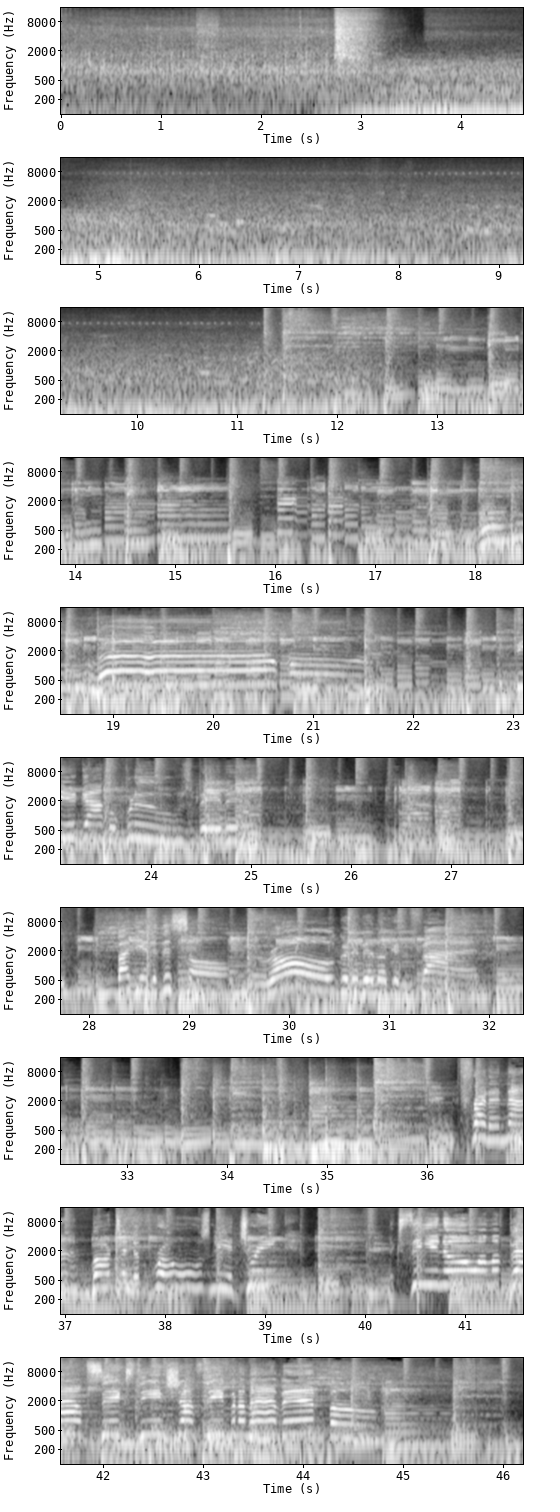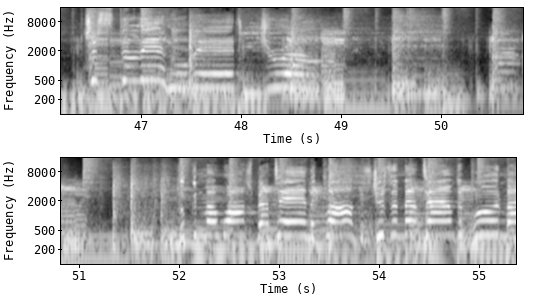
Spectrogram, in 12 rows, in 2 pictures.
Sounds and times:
Blues: 5.9s - 55.3s
Rhythm and blues: 11.3s - 55.3s.

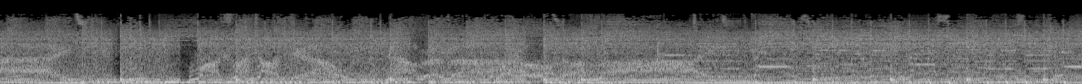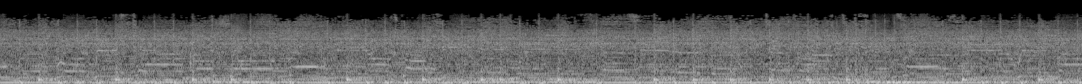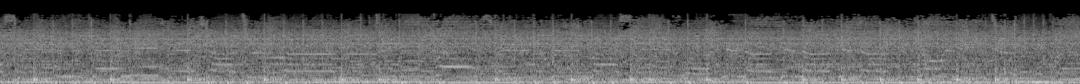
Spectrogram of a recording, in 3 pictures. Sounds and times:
Music: 0.0s - 32.4s.

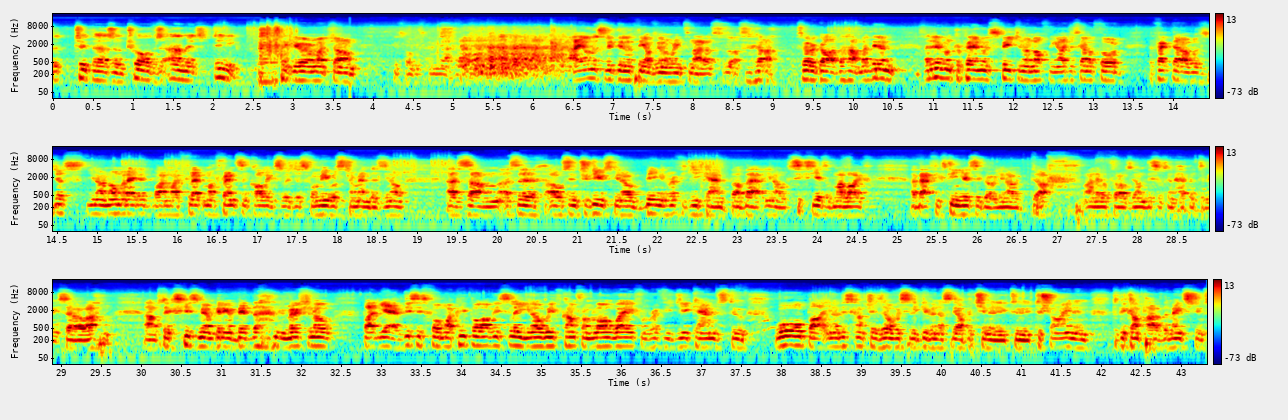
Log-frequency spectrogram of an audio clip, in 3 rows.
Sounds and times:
Male speech, man speaking: 0.0s - 5.2s, 6.5s - 43.3s
Narration, monologue: 0.0s - 43.3s.

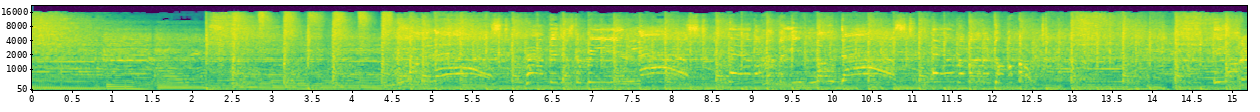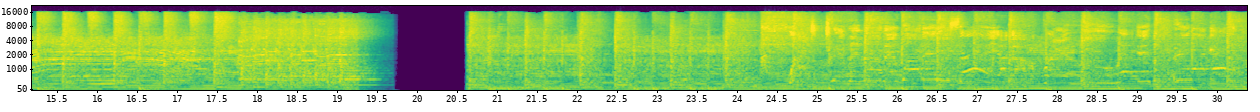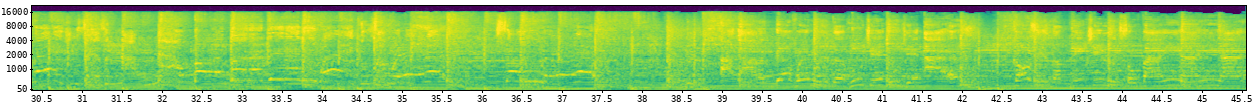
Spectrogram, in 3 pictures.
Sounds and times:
Heavy metal: 0.0s - 19.8s, 20.6s - 45.5s
Rock and roll: 0.0s - 19.8s, 20.6s - 45.5s.

